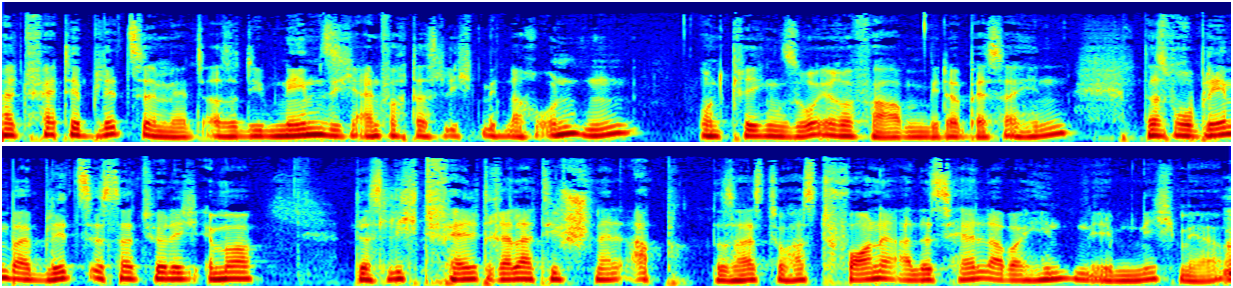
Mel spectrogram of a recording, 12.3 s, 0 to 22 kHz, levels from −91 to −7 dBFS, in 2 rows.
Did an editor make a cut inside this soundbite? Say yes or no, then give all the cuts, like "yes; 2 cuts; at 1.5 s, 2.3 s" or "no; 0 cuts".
no; 0 cuts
